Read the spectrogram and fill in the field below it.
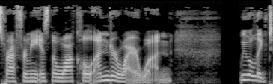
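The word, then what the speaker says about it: Wacoal: Is that how you say it? – That's how I've always said it, Wacol.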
